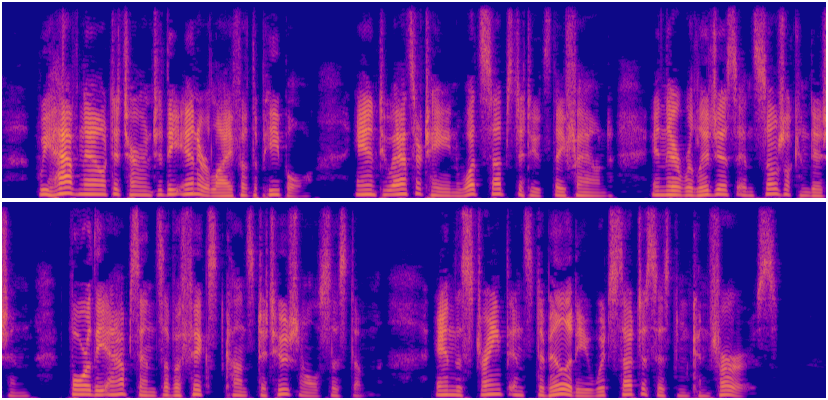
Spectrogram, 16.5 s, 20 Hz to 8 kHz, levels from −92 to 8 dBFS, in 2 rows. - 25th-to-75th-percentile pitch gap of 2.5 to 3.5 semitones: No, average, 5.0 semitones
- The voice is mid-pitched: Yes, medium, 165 Hz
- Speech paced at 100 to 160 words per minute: Yes, average, 155 wpm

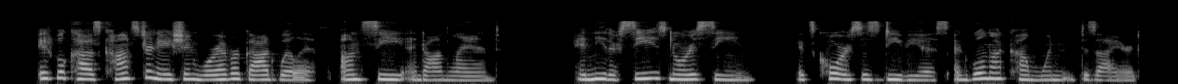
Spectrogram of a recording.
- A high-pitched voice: Yes, high, 225 Hz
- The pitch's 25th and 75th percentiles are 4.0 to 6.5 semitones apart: No, average, 2.9 semitones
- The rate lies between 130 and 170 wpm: Yes, average, 145 wpm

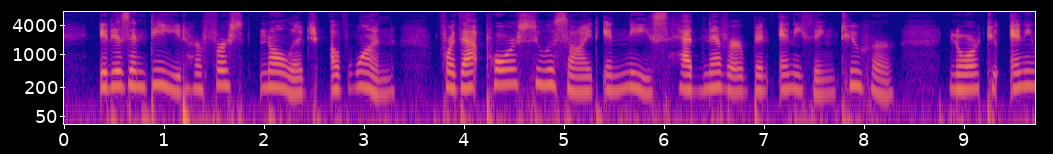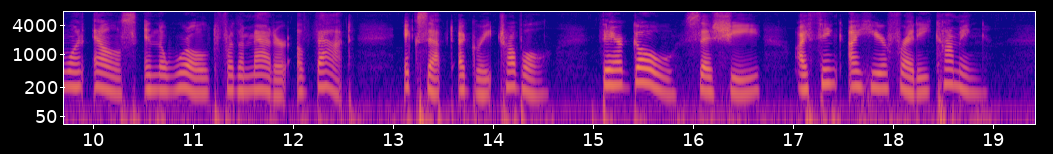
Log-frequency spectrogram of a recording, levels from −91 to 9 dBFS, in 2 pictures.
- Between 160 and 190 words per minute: No, average, 145 wpm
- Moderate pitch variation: Yes, average, 4.4 semitones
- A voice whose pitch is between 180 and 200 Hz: Yes, high, 190 Hz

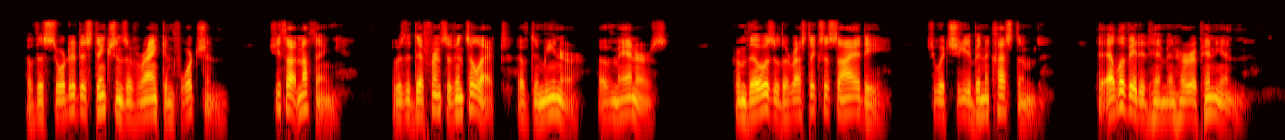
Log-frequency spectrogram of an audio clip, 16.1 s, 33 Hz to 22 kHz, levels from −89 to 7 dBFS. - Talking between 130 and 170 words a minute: Yes, average, 145 wpm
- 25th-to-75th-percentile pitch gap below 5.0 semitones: Yes, average, 3.4 semitones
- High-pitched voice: No, low, 110 Hz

